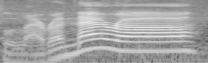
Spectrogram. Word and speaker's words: Larinara: We we did a lot of stuff with larinara, which rhymes with marinara because it's got nara in it, which just makes me think of more Italian food and how hungry I am.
